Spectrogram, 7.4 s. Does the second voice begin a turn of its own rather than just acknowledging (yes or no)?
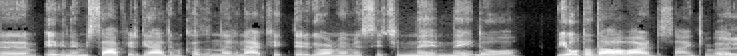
yes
